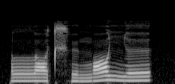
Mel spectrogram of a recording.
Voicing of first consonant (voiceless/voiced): voiced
